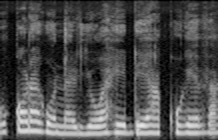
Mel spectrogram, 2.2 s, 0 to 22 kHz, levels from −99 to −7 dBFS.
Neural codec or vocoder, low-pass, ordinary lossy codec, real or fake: vocoder, 44.1 kHz, 128 mel bands every 512 samples, BigVGAN v2; none; none; fake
